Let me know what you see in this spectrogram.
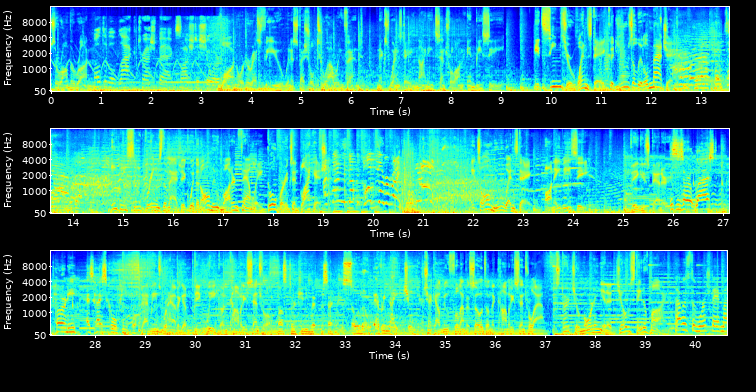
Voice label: TV promo Network

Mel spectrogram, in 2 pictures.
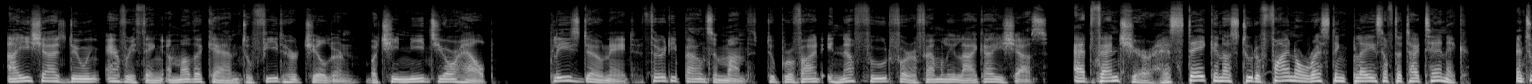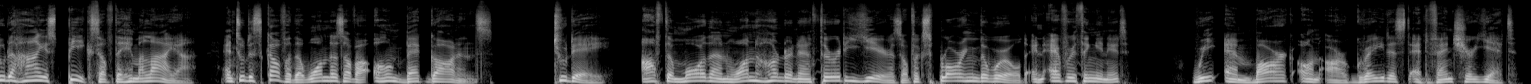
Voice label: European-International VO

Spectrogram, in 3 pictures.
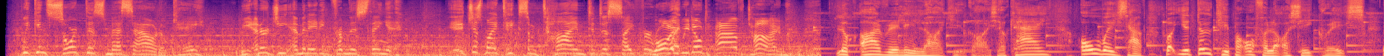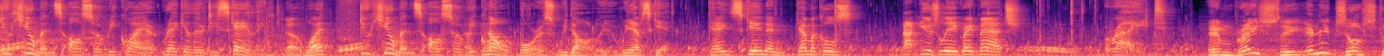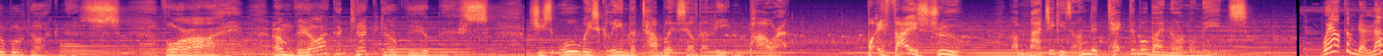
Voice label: Character

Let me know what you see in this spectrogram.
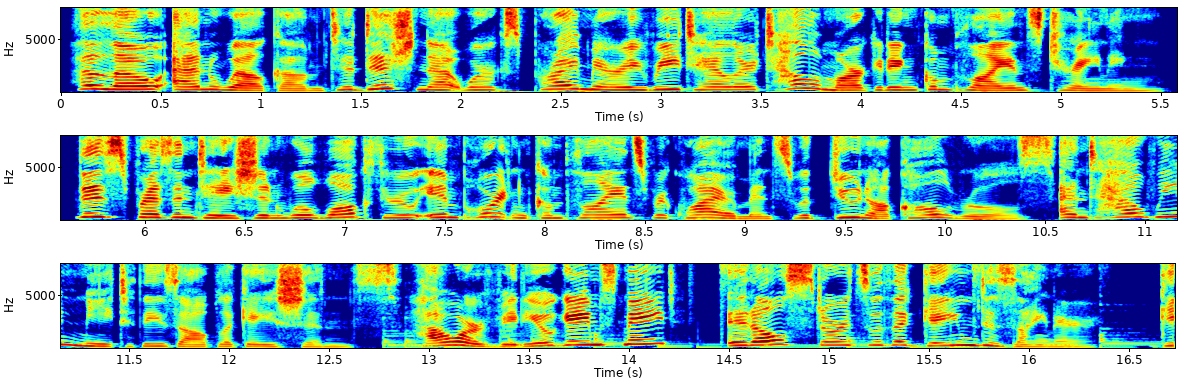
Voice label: ELEARNING AND EXPLAINER

